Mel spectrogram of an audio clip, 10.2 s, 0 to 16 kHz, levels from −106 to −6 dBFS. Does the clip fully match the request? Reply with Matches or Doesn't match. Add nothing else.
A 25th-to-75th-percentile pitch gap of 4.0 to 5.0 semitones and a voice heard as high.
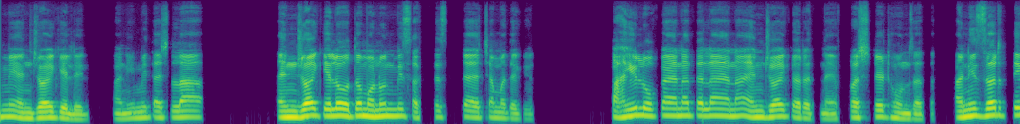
Doesn't match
